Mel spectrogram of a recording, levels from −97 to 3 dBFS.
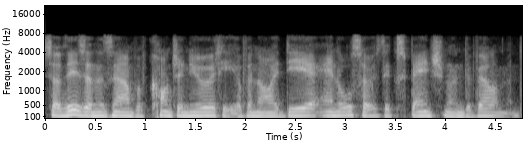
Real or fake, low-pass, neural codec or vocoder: real; 7.2 kHz; none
